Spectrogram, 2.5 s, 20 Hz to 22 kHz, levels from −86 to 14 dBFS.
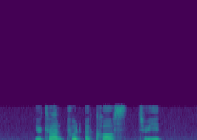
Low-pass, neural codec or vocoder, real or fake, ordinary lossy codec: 5.4 kHz; none; real; none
